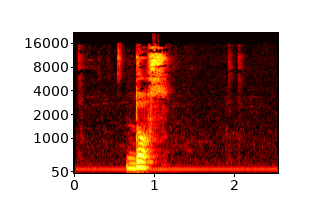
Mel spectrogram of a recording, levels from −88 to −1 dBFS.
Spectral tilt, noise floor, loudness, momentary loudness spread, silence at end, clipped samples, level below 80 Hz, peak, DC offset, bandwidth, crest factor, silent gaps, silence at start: -3.5 dB/octave; -51 dBFS; -13 LUFS; 23 LU; 1.4 s; under 0.1%; -58 dBFS; 0 dBFS; under 0.1%; 17 kHz; 20 dB; none; 0.55 s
